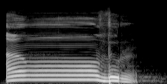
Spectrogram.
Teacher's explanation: Qala rabbi arini Berikutnya nun sukun bertemu dha, ikfa hakiki. Nun sukun dibaca samar dan mendengung selama 3 harokat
